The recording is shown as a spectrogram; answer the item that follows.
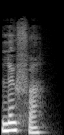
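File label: "loafer", British English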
